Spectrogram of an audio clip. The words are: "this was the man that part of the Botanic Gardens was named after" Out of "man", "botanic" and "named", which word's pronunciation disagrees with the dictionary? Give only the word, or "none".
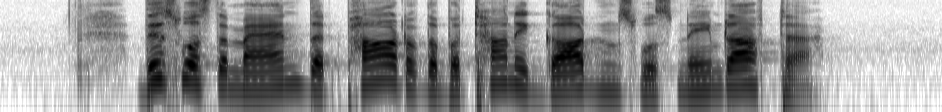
none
